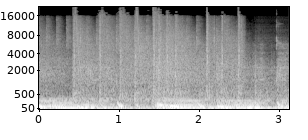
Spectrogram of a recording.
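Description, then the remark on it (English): Rapid, sustained gunfire fired into a memory storage database room: a dense stream of sharp cracking shots overlapping one another, loud and steady for the whole few seconds over a heavy low rumble, with no voices. “Shots have been fired into the memory storage database, Mr.”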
